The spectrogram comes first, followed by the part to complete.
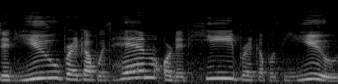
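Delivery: pronouns you, him, he strongly stressed. Teaching who did what to whom, stress on the pronouns you, him, he. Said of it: "Do you see how I'm stressing the pronouns".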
